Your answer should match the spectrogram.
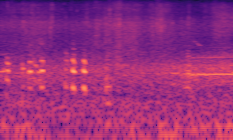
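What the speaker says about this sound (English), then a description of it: "Are you the chicken who likes to get picked up?" Farm chicken clucking close by in a few quick bursts of short, bright clucks during the first second, followed by quieter steady background noise.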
